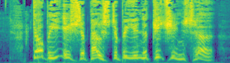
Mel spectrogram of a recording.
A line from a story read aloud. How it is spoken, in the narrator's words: Dobby squealed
